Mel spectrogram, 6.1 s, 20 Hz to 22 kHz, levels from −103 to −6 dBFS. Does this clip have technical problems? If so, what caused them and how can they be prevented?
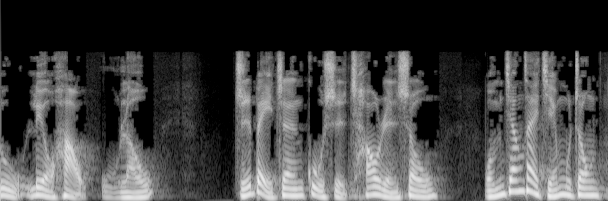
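Yes. Comfort noise in place of the background appears at 2.00 to 2.33 s and again at 4.61 to 4.85 s. In these pauses the real background gives way to a smooth, featureless hiss, about 6 dB quieter in the first gap and about 4 dB quieter in the second. The likely cause is discontinuous transmission: the sender's voice detector stopped sending audio, and the receiver filled the gap with synthetic noise. Disabling discontinuous transmission, or making the voice detector hold through short pauses, prevents it.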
